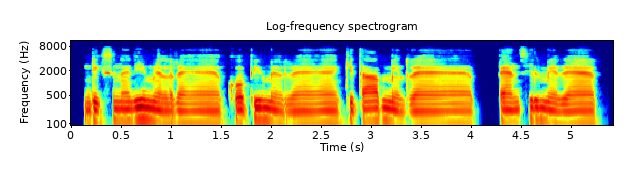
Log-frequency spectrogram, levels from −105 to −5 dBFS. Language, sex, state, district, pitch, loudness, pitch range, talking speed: Hindi, male, Uttar Pradesh, Etah, 105 Hz, -20 LUFS, 100-115 Hz, 175 wpm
